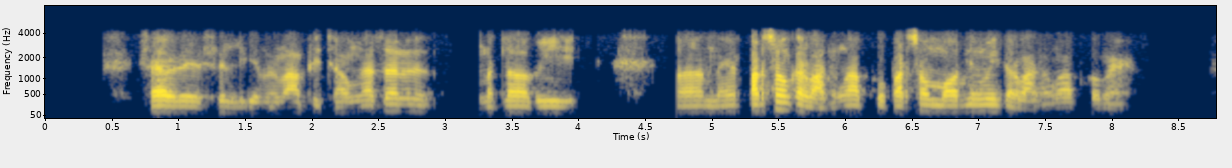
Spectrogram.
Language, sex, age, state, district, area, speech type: Hindi, male, 18-30, Rajasthan, Bharatpur, urban, conversation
